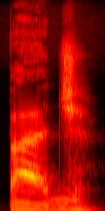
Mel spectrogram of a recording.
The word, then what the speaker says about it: badge: Badge and ridge may give you batch and rich if you're pronouncing the ch sound instead of the j sound.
